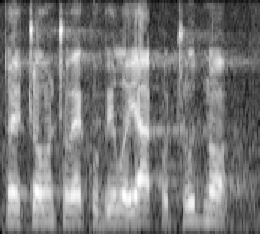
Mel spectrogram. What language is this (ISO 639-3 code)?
srp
